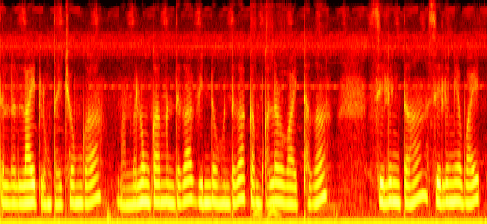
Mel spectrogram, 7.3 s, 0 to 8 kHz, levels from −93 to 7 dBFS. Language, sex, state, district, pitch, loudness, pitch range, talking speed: Wancho, female, Arunachal Pradesh, Longding, 200 Hz, -15 LUFS, 195-210 Hz, 170 wpm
